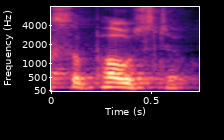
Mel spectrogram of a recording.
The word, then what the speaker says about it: supposed to: supposed when we talk it's difficult to say supposed it to so we drop that D sound in natural speech and we say it like supposed to but when you write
